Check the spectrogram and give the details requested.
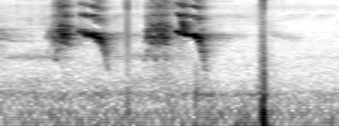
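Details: Common myna in a Pakistani Punjab village: two loud harsh squawking phrases, each ending in a falling whistled slur, followed by a sharp click.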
